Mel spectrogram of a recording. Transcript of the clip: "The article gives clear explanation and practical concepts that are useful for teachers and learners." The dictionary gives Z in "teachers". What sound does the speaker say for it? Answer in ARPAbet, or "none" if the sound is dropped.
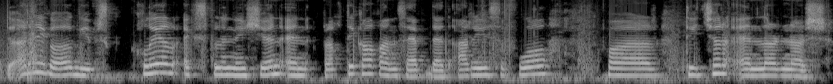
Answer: none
